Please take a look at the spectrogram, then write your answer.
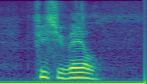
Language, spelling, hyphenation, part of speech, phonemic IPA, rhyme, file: Dutch, visueel, vi‧su‧eel, adjective, /vi.zyˈeːl/, -eːl, Nl-visueel.ogg
- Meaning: visual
